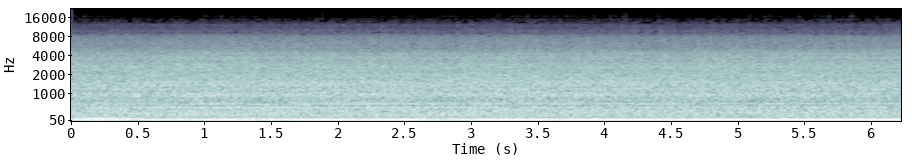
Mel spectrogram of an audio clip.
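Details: JLG 40G man lift engine running: a steady, even low hum holds constant throughout with no misses or knocks. It idles smoothly.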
